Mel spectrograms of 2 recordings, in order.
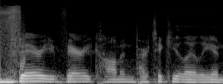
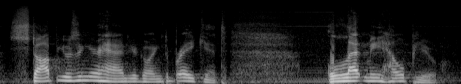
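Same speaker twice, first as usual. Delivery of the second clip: play-acted bossy, fretting scolding, yelling; 4 semitones higher than usual. Speaker retells Sherry yelling while they tried doing things themselves; imitating Sherry yelling. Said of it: "yelling at me".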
